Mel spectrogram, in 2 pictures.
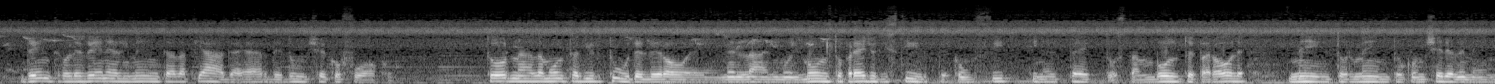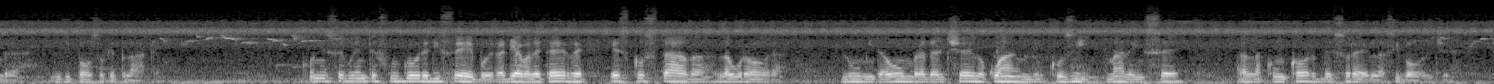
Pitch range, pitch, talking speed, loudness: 110-130 Hz, 120 Hz, 130 wpm, -15 LUFS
